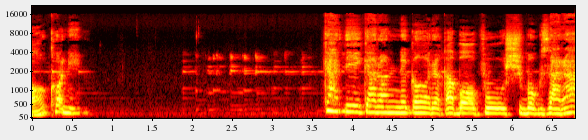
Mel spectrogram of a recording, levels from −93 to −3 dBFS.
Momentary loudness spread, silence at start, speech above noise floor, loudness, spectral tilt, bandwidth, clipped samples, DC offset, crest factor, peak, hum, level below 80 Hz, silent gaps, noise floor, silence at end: 22 LU; 0 s; 44 dB; -17 LUFS; -4.5 dB/octave; 17 kHz; under 0.1%; under 0.1%; 18 dB; -2 dBFS; none; -66 dBFS; none; -61 dBFS; 0 s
